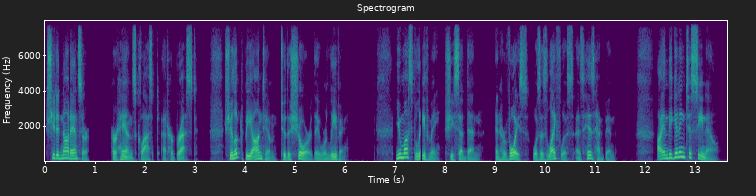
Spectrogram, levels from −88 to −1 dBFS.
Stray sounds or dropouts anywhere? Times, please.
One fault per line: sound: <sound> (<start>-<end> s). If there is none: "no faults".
sound: dropout (7.5-7.6 s)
